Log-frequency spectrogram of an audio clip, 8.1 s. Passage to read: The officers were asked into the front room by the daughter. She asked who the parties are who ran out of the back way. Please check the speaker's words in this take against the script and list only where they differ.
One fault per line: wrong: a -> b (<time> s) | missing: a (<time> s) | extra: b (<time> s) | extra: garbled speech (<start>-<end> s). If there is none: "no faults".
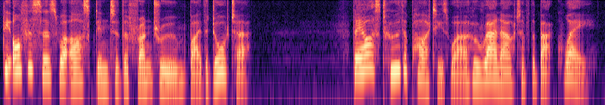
wrong: She -> They (4.7 s)
wrong: are -> were (6.0 s)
